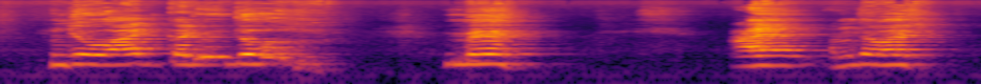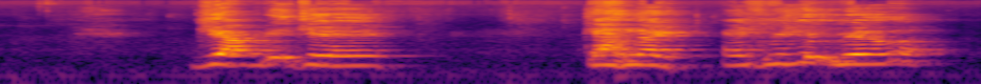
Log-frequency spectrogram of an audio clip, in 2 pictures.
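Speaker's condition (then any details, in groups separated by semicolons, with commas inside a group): Cerebral palsy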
